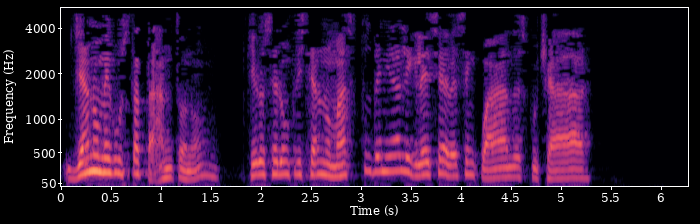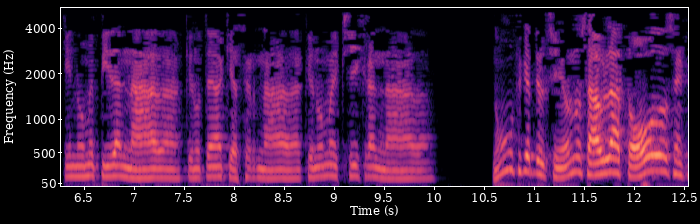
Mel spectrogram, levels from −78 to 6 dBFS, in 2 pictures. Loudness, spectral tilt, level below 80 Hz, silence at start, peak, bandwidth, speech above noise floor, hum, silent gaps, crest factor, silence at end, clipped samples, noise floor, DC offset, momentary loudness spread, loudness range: -22 LUFS; -8.5 dB/octave; -56 dBFS; 0.05 s; -4 dBFS; 5.2 kHz; 57 dB; none; none; 18 dB; 0 s; under 0.1%; -78 dBFS; under 0.1%; 12 LU; 5 LU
